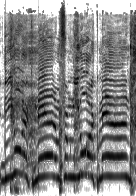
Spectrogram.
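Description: The speaker uses a put-on character voice at a fairly slow pace. Loud background noise runs underneath. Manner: loudly yelling.

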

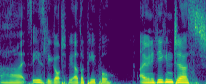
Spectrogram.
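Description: A woman with a London accent and a dark, mellow tone at a fairly quick pace. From London, England. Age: 30s. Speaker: guest sharing recovery story. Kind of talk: interview.

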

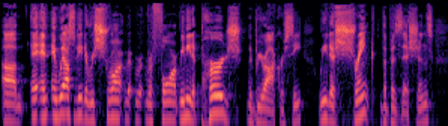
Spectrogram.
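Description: A man speaks in a plain, everyday voice with an American accent, at fairly high pitch with ordinary variation. He goes at a fairly quick pace with hardly any pauses. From US South, Florida Panhandle. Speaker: economist. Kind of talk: interview.

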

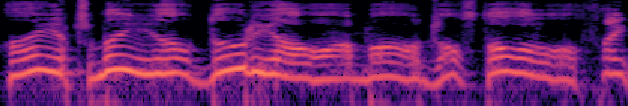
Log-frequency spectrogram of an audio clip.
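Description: At a moderate pace, the speaker uses a put-on character voice at a fairly high pitch. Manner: fake, exaggerated announcer voice.

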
